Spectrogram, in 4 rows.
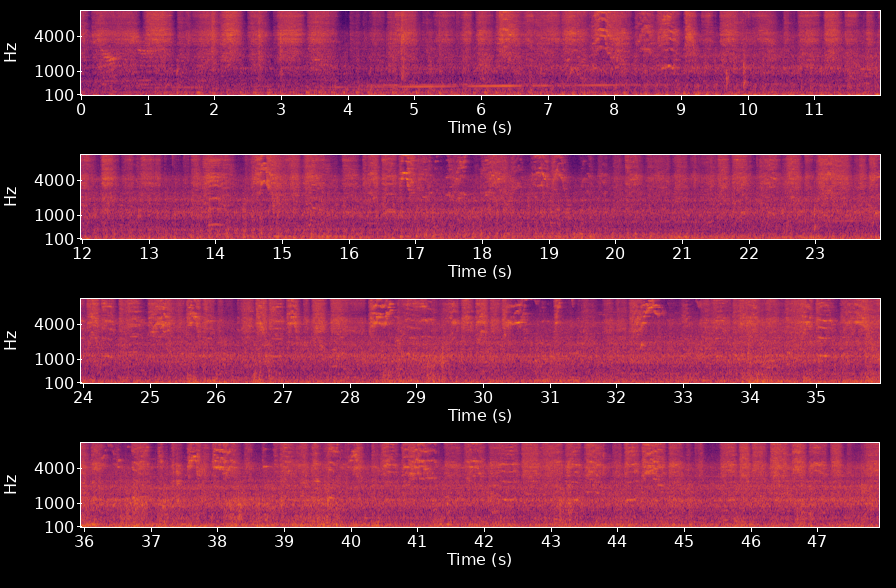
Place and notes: {"title": "Xiangshan District, Hsinchu City - Union train compartment", "date": "2017-01-16 11:25:00", "description": "from Sanxingqiao Station to Xiangshan Station, Union train compartment", "latitude": "24.78", "longitude": "120.92", "altitude": "12", "timezone": "GMT+1"}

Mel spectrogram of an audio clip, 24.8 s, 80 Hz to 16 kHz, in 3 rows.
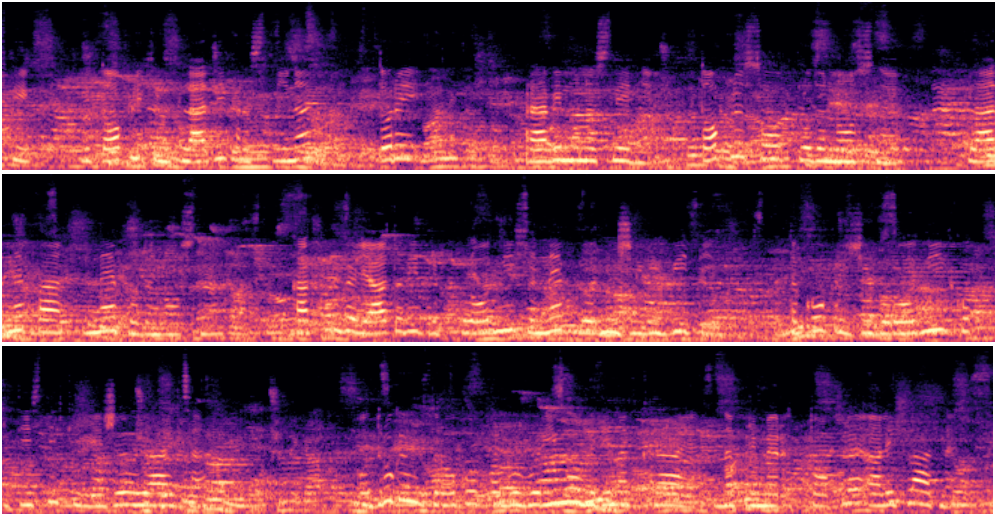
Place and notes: {"title": "Secret listening to Eurydice, Celje, Slovenia - Public reading 8", "date": "2013-02-08 18:33:00", "description": "sonic fragment from 33m34s till 38m07s of one hour performance Secret listening to Eurydice 8 and Public reading 8, at the occasion of exhibition Hanging Gardens by Andreja Džakušič", "latitude": "46.23", "longitude": "15.26", "timezone": "Europe/Ljubljana"}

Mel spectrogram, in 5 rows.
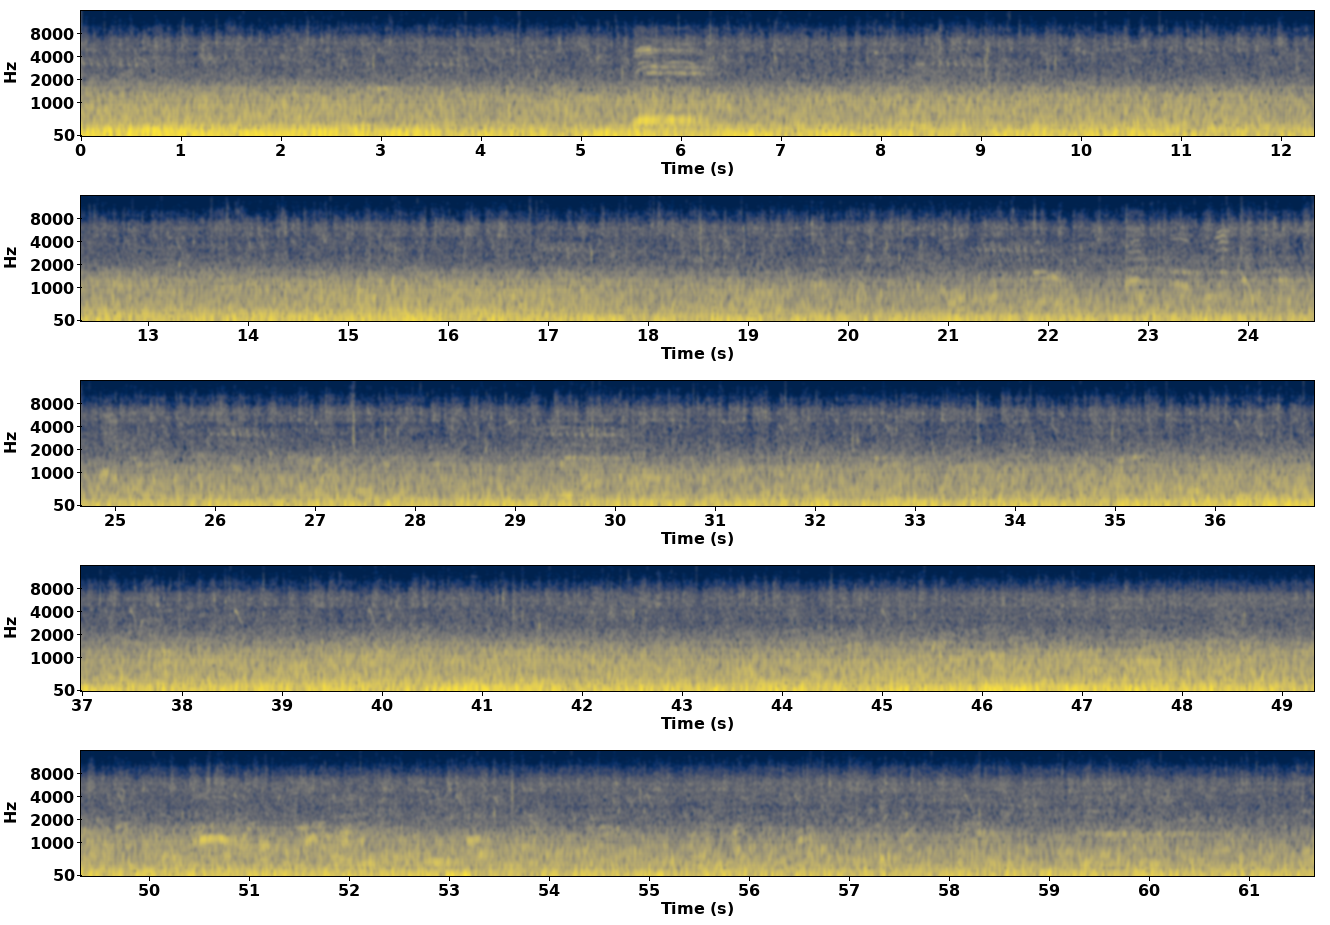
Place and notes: {"title": "Prva gimnazija, Maribor, Slovenia - fountain and mandolin", "date": "2012-06-14 17:33:00", "description": "up close at the fountain in the small park facing the prva gimnazija, as some skaters sitting under a nearby tree strummed a few chords on a mandolin.", "latitude": "46.56", "longitude": "15.65", "altitude": "278", "timezone": "Europe/Ljubljana"}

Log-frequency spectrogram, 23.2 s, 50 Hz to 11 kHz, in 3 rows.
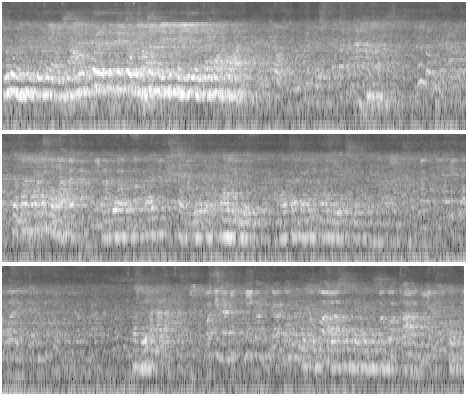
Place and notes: {"title": "New Taipei City Hall, 板橋區, Taiwan - in the City Hall lobby", "date": "2015-09-30 11:17:00", "description": "in the City Hall lobby", "latitude": "25.01", "longitude": "121.47", "altitude": "28", "timezone": "Asia/Taipei"}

